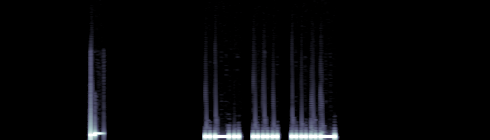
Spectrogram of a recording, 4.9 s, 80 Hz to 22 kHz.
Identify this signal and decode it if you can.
Morse code, heard as a keyed tone, about 25 wpm, 700 Hz. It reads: RSV
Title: USA Call Sign Postfixes - 3 Letters 25wpm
